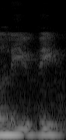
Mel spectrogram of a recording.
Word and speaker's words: LVNG: ngobrol-ngobrol soal lpng atau living dok apa sih dok living itu lpng tulisannya ini apa sih dok jadi bacanya living ya gitu ya kehidupan sebetulnya kehidupan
